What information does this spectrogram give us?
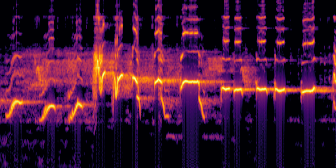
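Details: Captive Oriental magpie-robin lure song: three upward-slurred whistles, then a rush of sharp notes and a long series of clear even pulses on one pitch.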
